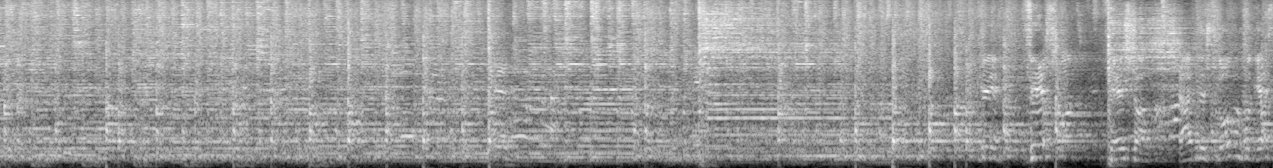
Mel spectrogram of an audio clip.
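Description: Live rock band playing a song at full volume: a drum kit with bass drum and rimshots, electric guitars and bass. About eleven seconds in the music briefly drops away.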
